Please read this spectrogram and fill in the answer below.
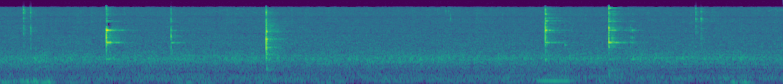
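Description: A spoon clinking against a bowl, about five light separate clinks with a brief ring, as food is stirred and spooned up.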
